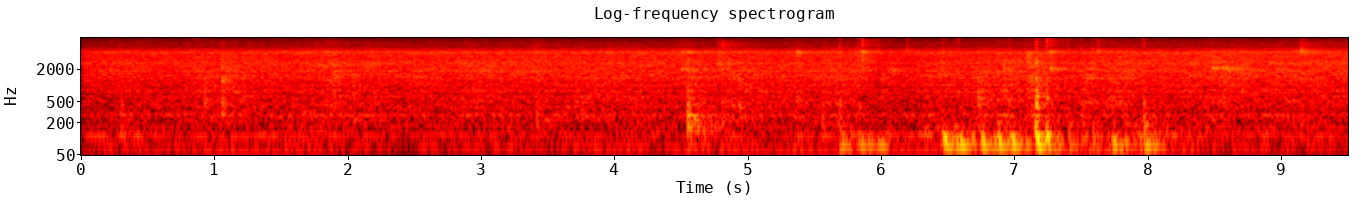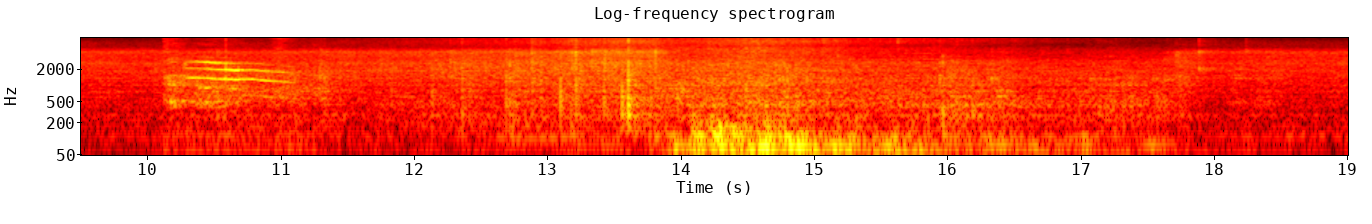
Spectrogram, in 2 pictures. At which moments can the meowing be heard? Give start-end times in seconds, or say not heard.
10.1-11.4.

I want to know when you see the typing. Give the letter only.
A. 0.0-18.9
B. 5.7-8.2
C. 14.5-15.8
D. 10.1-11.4
B.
